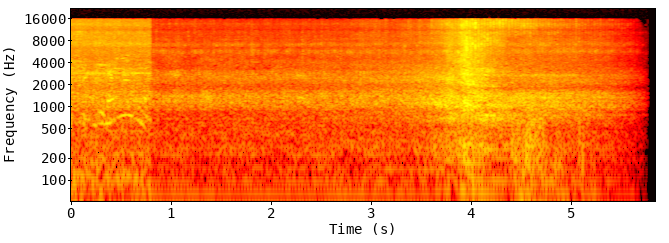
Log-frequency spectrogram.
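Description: A motorized rickshaw engine putters as it drives past close by.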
